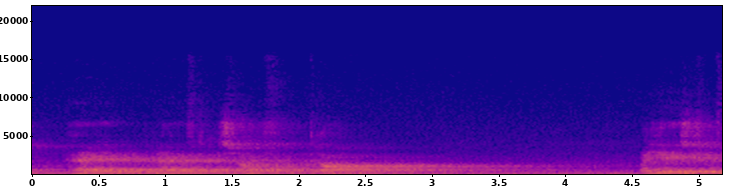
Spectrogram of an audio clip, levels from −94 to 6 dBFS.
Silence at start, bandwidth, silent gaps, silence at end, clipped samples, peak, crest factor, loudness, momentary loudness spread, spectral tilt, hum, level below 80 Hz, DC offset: 0 s; 16 kHz; none; 0 s; under 0.1%; -24 dBFS; 16 dB; -40 LUFS; 15 LU; -6 dB/octave; none; -60 dBFS; under 0.1%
